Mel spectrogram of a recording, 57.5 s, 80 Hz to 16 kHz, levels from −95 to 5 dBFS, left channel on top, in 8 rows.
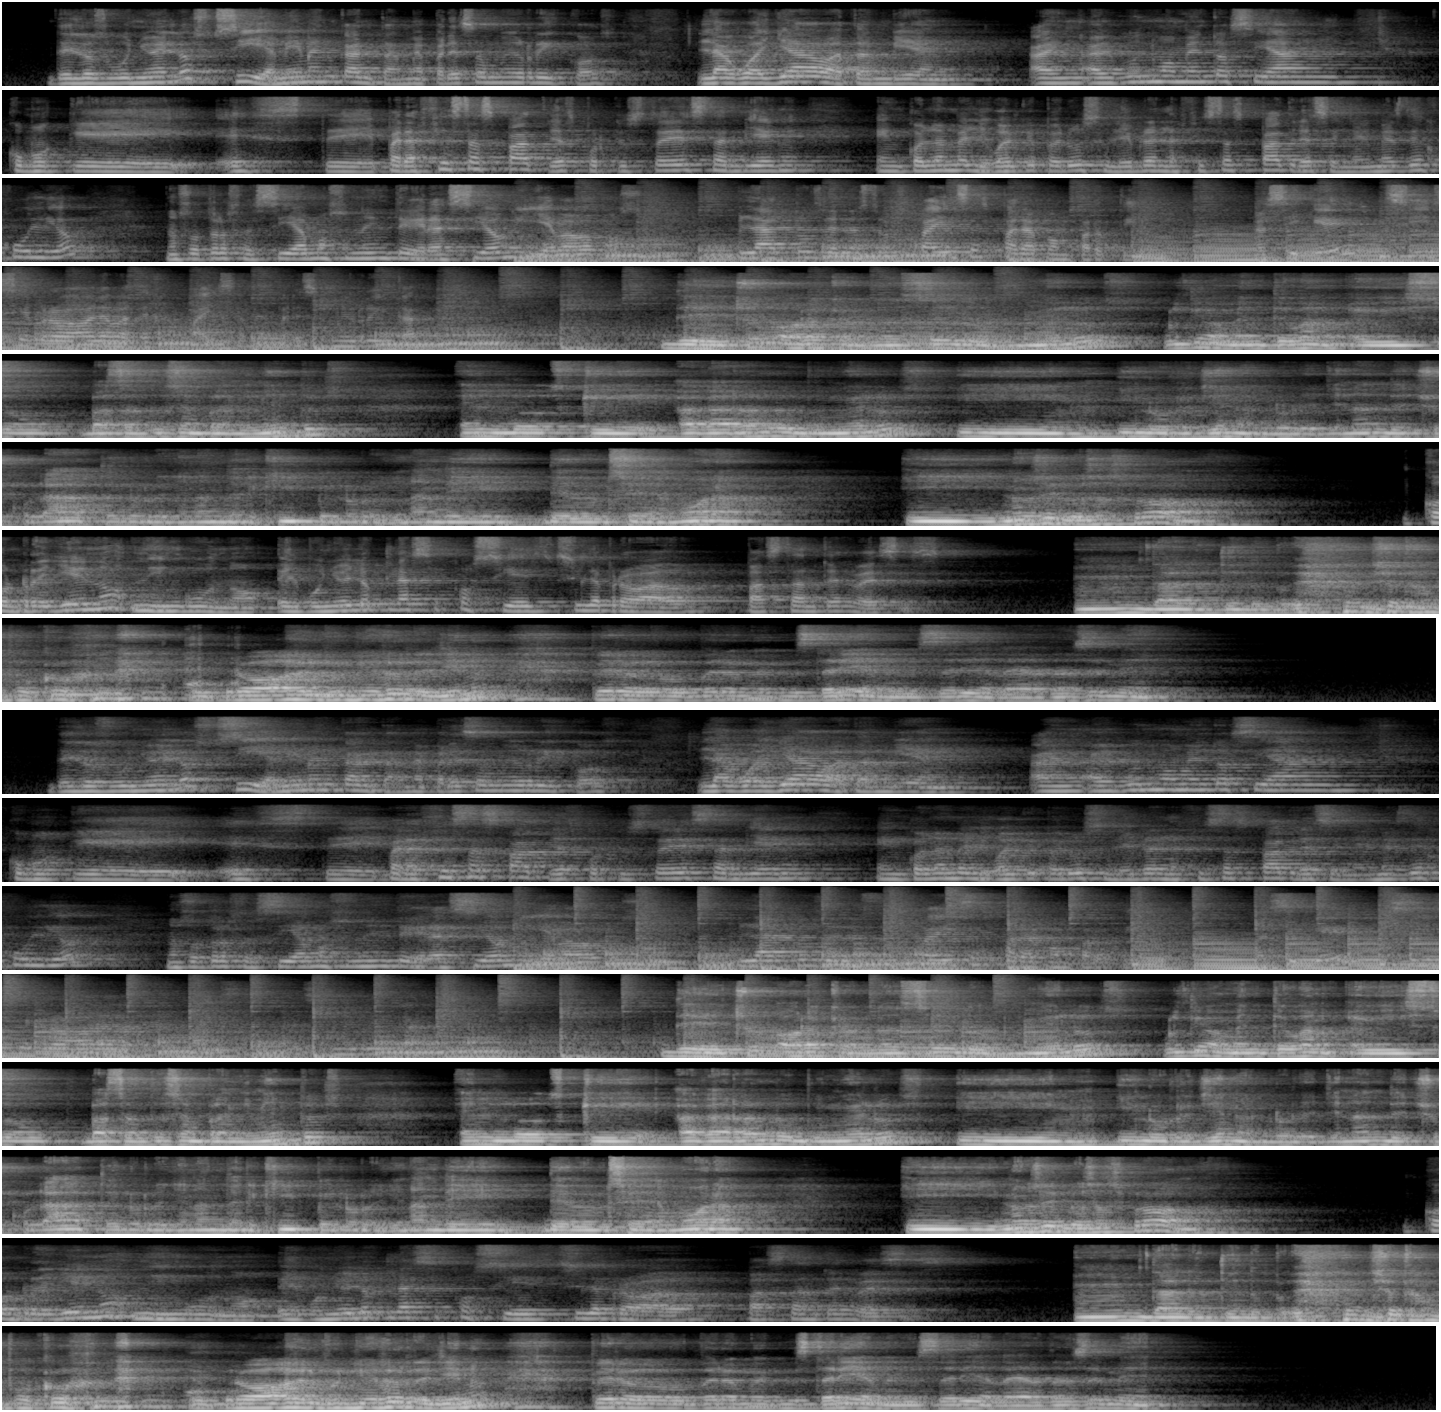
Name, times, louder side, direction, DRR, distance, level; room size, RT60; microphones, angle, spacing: voice 1, 0.2-4.8 5.1-14.8 15.2-17.7 18.1-20.1 20.6-23.7 31.1-31.4 43.0-47.8 50.7-51.5 53.9-54.1, left 3 dB, 45° left, 5 dB, 0.7 m, -34 dB
sound 1, 16.9-26.8, right 1 dB, 55° right, 1.0 m, -32 dB
voice 2, 24.9-40.0 40.4-42.0 48.5-56.0, right 1 dB, 30° right, 4 dB, 0.6 m, -24 dB
9.4 x 3.5 x 6.4 m, 0.97 s
head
